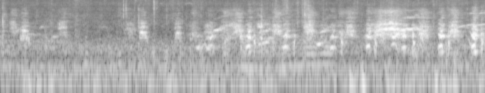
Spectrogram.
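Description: Showgirl chickens cluck and chatter close by in a backyard flock, irregular short calls overlapping throughout and growing busier toward the end.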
